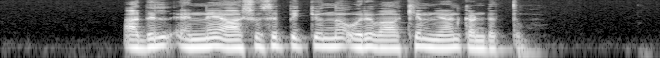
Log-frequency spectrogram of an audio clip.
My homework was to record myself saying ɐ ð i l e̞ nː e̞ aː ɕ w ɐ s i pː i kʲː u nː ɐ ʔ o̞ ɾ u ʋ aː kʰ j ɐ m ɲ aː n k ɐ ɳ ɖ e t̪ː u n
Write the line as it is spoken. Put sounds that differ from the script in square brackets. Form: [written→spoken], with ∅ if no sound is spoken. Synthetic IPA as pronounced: ɐ ð i l e̞ nː e̞ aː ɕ w ɐ s i pː i kʲː u nː ɐ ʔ o̞ ɾ u ʋ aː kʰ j ɐ m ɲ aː n k ɐ ɳ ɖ e t̪ː u [n→m]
